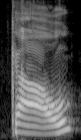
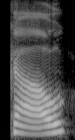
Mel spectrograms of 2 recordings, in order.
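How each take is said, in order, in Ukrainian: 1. Слово сказано голосно. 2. Слово сказано трохи тихіше. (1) "Голосно" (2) "тихіше"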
